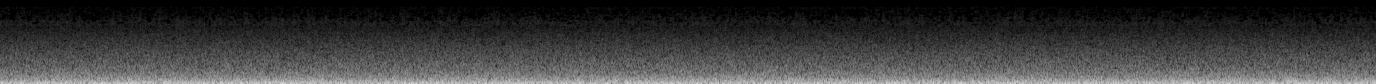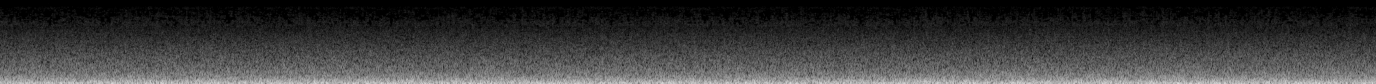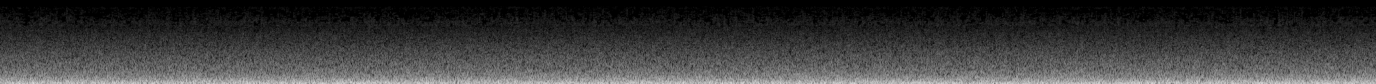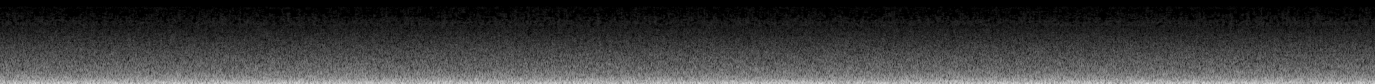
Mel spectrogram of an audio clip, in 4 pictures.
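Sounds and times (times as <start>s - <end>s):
deep steady white noise: 0.0s - 55.0s.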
